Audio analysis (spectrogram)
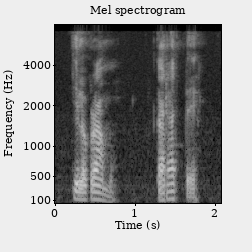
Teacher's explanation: The K is not aspirated in Spanish.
